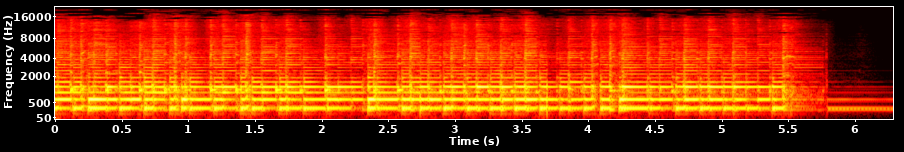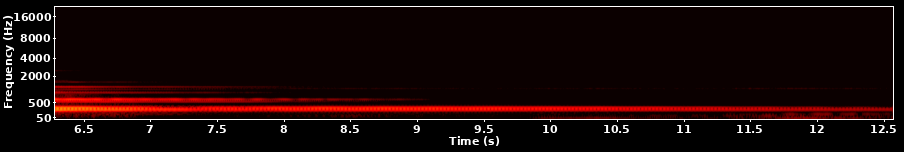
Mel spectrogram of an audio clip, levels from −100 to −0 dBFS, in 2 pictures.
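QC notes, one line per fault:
Throughout: generation loss. The music sounds swirly, hollow and smeared, with blurred attacks. Likely about seven lossy re-encodes, which fits WMA 1 at 128 kbit/s.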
